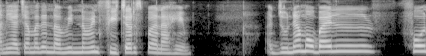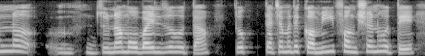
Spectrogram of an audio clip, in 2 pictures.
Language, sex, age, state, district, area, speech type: Marathi, female, 18-30, Maharashtra, Wardha, urban, spontaneous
